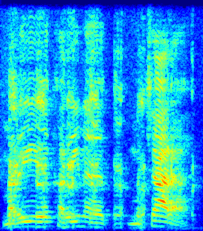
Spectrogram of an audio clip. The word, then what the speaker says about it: Maria Corina Machado: I gotta roll my R's. Fuck that. Maria Corina Machado.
